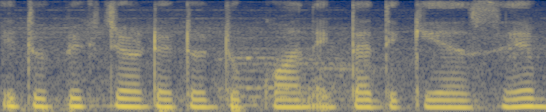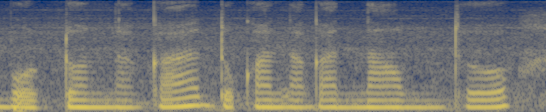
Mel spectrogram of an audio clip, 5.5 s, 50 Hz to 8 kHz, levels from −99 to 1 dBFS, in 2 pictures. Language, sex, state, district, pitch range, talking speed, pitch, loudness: Nagamese, female, Nagaland, Dimapur, 185-205 Hz, 145 wpm, 195 Hz, -19 LUFS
